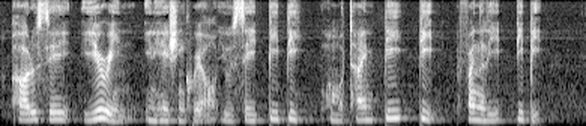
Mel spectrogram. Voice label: Urine in Haitian Creole Pipi

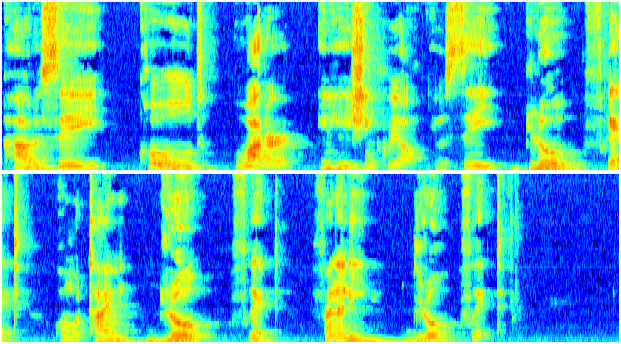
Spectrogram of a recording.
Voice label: "Dlo frèt", Haitian Creole; “Cold water” is translated as “Dlo frèt” in Haitian Creole

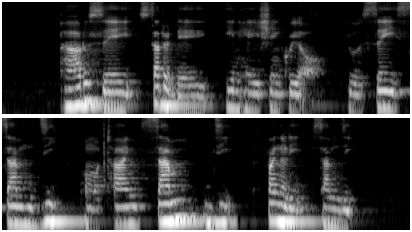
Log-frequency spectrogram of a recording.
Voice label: "Samdi", Haitian Creole pronunciation; “Saturday” is translated as “Samdi” in Haitian Creole

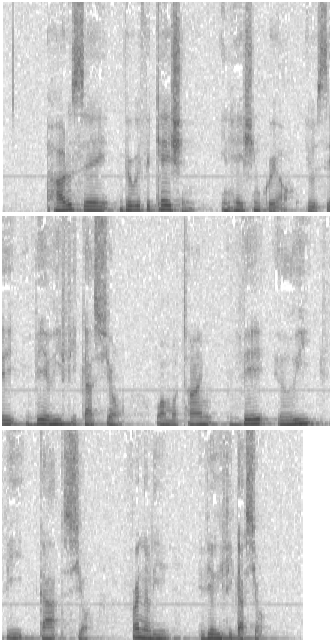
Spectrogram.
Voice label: Verification in Haitian Creole Verifikasyon

